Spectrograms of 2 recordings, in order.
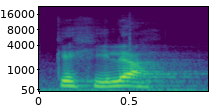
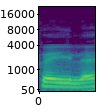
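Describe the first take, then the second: First: A throaty J sound in the middle, stress at end. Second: No throaty J sound in the middle. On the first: The speaker calls it right. "una especie de J en el medio, ... una especie de acento al final" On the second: The speaker calls it wrong. "no es tan, tan así como Keila"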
